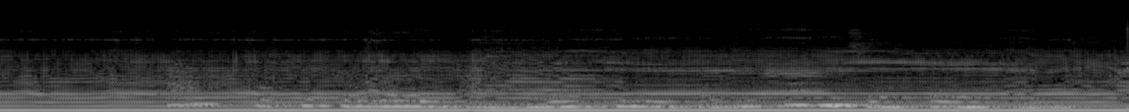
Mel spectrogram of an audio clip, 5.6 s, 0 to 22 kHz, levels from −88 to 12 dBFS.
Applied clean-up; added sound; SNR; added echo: none; Musical instrument; -2 dB; reverberation time 0.9 s.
